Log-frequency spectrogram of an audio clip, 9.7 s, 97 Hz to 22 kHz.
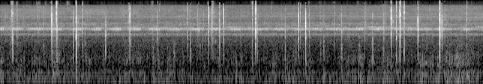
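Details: On an autumn night, grass insects keep up a constant shrill ringing trill next to a round fire-pit campfire, with frequent sharp firewood crackles and snaps over it; recorded on an MKE600 microphone with low-cut filter.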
